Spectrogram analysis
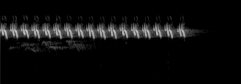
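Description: An Arctic warbler sings a fast, dry, even trill of about sixteen high buzzy notes, roughly nine a second, lasting under two seconds, with no other sounds.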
